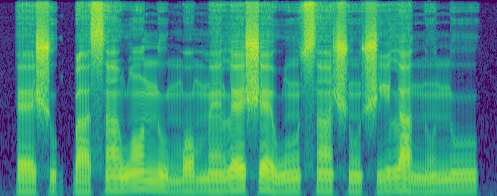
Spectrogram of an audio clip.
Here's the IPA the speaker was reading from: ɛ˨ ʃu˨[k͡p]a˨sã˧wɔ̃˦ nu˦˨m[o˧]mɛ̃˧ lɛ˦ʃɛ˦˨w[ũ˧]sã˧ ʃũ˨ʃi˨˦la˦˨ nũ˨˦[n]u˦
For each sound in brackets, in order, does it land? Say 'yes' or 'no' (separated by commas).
yes, no, yes, yes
